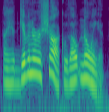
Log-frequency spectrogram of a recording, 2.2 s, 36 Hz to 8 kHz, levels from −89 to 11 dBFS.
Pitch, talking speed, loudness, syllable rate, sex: 170 Hz, 245 wpm, -15 LUFS, 6.1 syllables/s, male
